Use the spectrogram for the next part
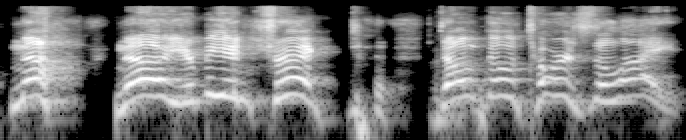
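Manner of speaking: panicked inner warning. Retold or imitated. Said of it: "I'm thinking".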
